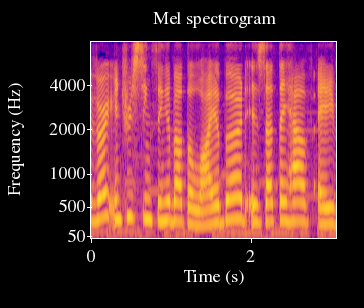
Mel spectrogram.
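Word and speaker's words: lyrebird: better photo of the liar bird it's not it's not um actually spelled like l i a r it's spelled l y r e and um these guys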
